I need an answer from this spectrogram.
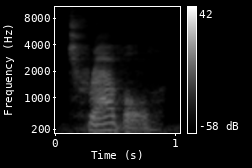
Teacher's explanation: it's making the schwa sound, but it does have the EL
